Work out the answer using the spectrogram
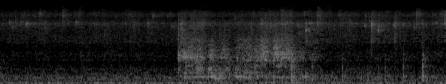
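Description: Cornmeal-coated yellow squash frying in hot oil in a cast-iron skillet, a steady sizzle that swells louder for a second or so about two seconds in.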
